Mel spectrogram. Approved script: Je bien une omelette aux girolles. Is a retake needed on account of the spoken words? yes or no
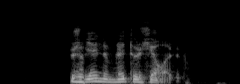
no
